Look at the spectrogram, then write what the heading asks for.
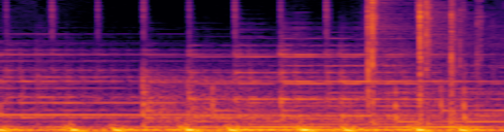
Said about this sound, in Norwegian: Han med det mørke håret sier dunkingen i brystet, den spente hjerterytmen.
